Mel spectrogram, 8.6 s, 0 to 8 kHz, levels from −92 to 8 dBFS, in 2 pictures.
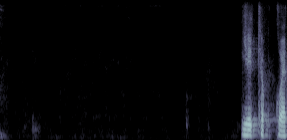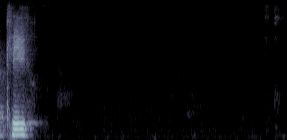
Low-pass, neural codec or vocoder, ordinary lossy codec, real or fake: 7.2 kHz; codec, 16 kHz in and 24 kHz out, 1.1 kbps, FireRedTTS-2 codec; Opus, 16 kbps; fake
